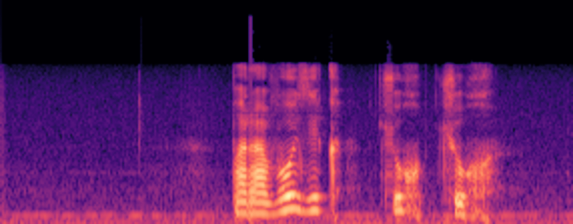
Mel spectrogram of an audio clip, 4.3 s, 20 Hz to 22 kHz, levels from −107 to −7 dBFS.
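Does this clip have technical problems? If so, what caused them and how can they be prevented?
Yes. You get three quick jumps in the speech, at 1.06 s, 1.88 s and 3.53 s, where the sound jumps forward without any gap. Each one loses only a few milliseconds, and the likely cause is a dropped buffer (overrun): the recording software didn't collect its samples in time, the hardware wrote over them, and the audio on either side got butted together. Giving the capture thread higher priority or using a larger buffer should stop it.

There's also a Bluetooth stutter from 2.91 s to 2.94 s. It's a short burst of repetition, about 28 ms of sound that gets replaced by the receiver replaying its last chunk while it waits for late or lost packets. The gap is about the size of a couple of packets, and afterwards the speech picks up further along, as though it had kept playing through. Keeping the headset close with a clear line of sight, and away from busy 2.4 GHz Wi-Fi, should prevent it.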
